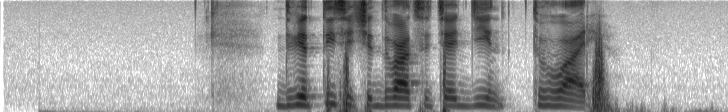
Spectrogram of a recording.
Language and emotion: Russian, angry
